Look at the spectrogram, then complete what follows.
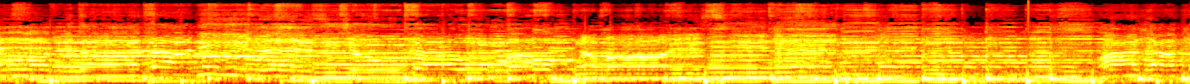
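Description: Music plays without a break: a melody in long, gliding notes over steady low drumming.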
